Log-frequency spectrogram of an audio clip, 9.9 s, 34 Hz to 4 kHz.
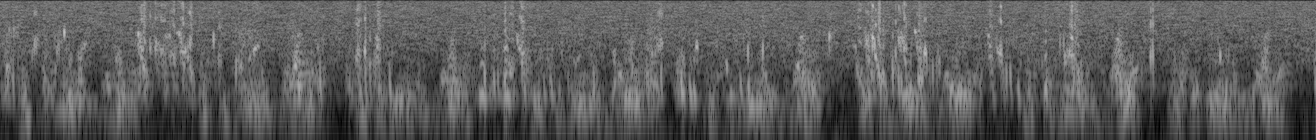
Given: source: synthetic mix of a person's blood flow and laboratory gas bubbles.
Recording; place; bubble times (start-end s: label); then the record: Doppler ultrasound of blood flow; precordium
0.00-0.68 s: bubbles
1.00-1.48 s: bubbles
1.57-1.68 s: bubbles
1.73-1.99 s: bubbles
2.29-2.46 s: bubbles
2.58-2.98 s: bubbles
3.56-4.51 s: bubbles
4.58-4.64 s: bubbles
4.82-5.01 s: bubbles
5.04-5.27 s: bubbles
5.41-5.79 s: bubbles
6.20-6.28 s: bubbles
6.39-7.09 s: bubbles
7.31-7.77 s: bubbles
7.81-8.18 s: bubbles
8.61-8.69 s: bubbles
8.84-8.92 s: bubbles
9.12-9.25 s: bubbles
9.84-9.88 s: bubbles
From the record:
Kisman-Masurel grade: 342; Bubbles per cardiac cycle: rolling drumbeat, 9 or more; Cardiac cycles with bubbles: 100%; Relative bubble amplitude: moderate (0.250 to 0.450); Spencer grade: 3 (all of the cardiac periods contain showers or single bubble signals, but not dominating or overriding the cardiac motion signals); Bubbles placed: only in the low amplitude regions of the cardiac cycle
